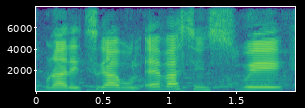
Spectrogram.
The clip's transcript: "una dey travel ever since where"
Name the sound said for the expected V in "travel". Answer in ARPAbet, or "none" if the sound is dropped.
B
